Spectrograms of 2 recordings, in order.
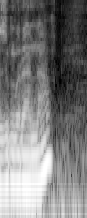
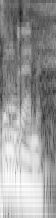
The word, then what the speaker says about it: Zungrana: Donc je m'appelle Zungrana. Je suis le secrétaire général du groupe Burkindi, les experts burkinabés travaillant dans les ONG au Mali. Enchanté, monsieur Zungrana. Je l'ai bien prononcé. Absolument, Zungrana.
